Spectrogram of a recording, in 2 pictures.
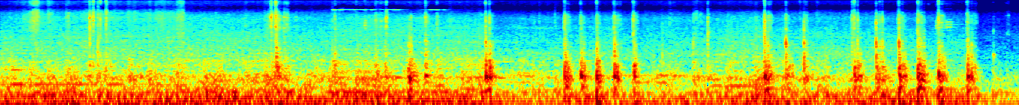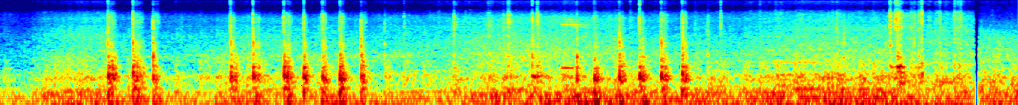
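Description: Cleaver chopping roasted meat on a chopping board: sharp blows in quick runs of several a second, with short pauses between runs. A steady street-traffic rumble runs underneath.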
